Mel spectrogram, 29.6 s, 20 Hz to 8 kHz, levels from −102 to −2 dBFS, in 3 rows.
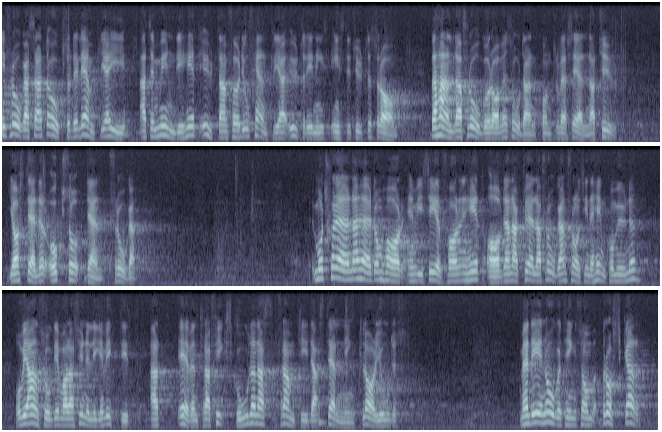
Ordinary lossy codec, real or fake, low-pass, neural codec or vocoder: none; real; 7.2 kHz; none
